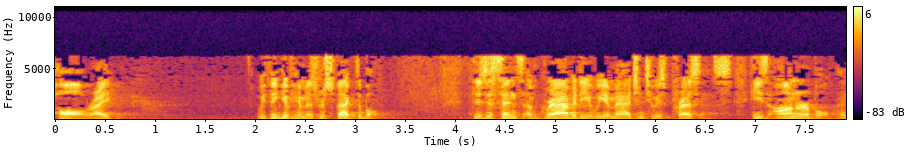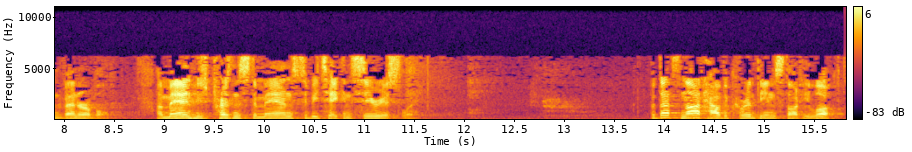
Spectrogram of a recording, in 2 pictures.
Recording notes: Faith Presbyterian Church – Morning Service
